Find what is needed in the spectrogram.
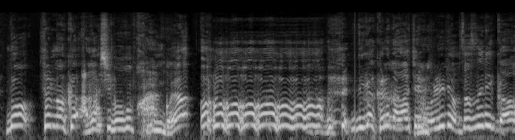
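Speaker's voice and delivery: high mocking voice broken by laughter; laughing tease. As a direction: cackle while ribbing him. Stoker mocking Yank about the lady.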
